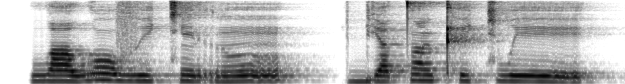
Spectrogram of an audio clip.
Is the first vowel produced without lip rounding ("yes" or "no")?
yes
